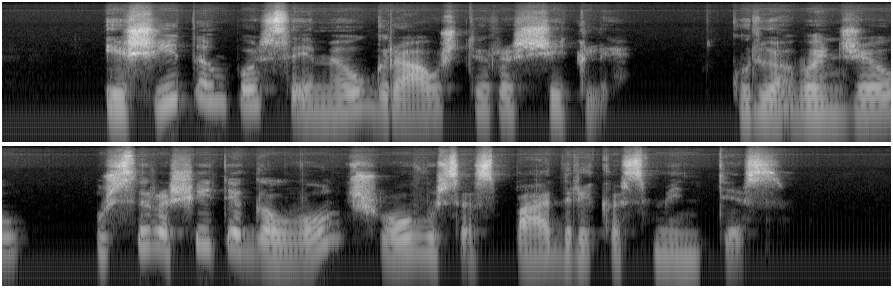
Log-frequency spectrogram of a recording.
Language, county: Lithuanian, Šiauliai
